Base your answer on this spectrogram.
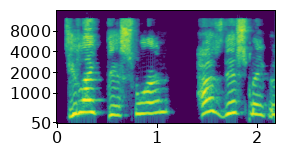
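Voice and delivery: high, coy imitation of her modeling lingerie; teasing girlfriend. Retelling date showing off lingerie, high coy imitation. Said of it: "starts modeling lingerie and coming out and like".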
